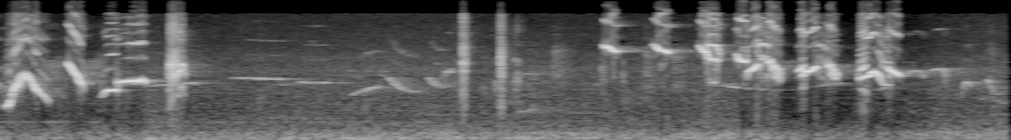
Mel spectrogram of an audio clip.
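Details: White-rumped shama singing a varied twittering song used to provoke a fighting response. Sweeping whistled notes open the sequence, followed by a burst of rapid, high, bright notes repeated quickly.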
